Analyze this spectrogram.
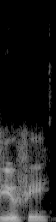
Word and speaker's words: Yuffie: By the end of this game, are you It's gonna- going to be are you going to cross paths with Yuffie or Sid?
